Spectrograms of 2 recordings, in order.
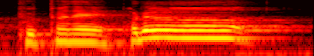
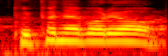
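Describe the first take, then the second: First: It is said in an imitated, stylized voice. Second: It is said in an ordinary, plain voice. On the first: The speaker calls it right. "말투를 이렇게 전도사님처럼 따라해야 돼요" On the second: The speaker calls it wrong. "그냥 불편해버려 이게 아니라"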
